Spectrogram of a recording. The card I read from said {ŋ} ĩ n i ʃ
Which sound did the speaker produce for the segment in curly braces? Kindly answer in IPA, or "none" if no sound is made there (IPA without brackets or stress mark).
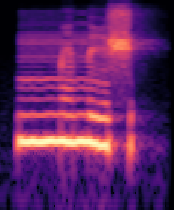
mː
